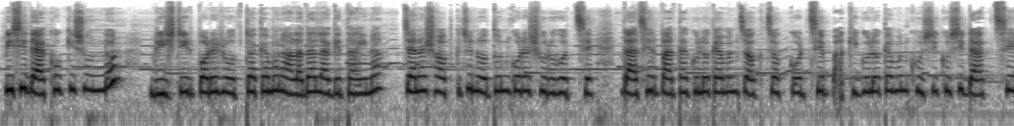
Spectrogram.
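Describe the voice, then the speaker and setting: Woman acting young niece, cartoon dialogue, high voice, affectionate, eager, sentimental, faint music behind. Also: level tone, a little fast, a little mellow, close to an everyday voice. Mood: delighted. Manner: earnest, sentimental. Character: affectionate, eager young niece visiting her village aunt. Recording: music under the voice.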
